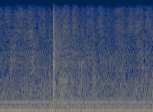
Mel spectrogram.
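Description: Chalk writing on a blackboard: faint scratching strokes with one sharp tap of the chalk about a second in, over a steady low electrical hum.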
